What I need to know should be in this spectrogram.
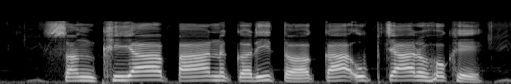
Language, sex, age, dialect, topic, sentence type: Bhojpuri, male, 18-24, Southern / Standard, agriculture, question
